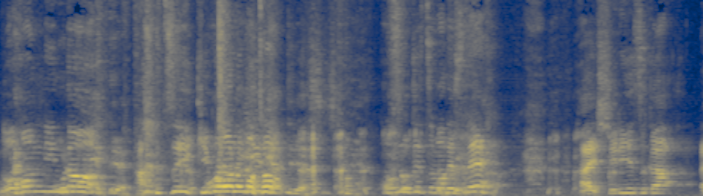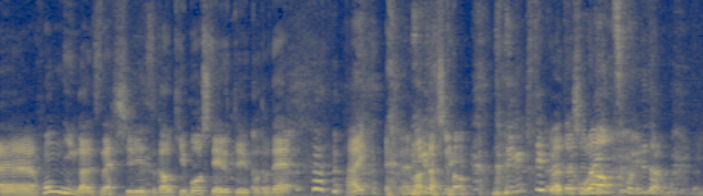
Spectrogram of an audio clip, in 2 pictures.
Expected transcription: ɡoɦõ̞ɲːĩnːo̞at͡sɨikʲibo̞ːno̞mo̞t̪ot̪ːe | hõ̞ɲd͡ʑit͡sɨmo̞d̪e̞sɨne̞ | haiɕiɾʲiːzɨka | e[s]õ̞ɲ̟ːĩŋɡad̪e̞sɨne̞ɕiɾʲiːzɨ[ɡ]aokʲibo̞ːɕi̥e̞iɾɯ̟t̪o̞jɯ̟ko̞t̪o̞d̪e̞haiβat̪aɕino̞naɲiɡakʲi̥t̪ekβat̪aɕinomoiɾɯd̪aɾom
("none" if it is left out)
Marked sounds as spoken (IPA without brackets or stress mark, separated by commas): h, k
